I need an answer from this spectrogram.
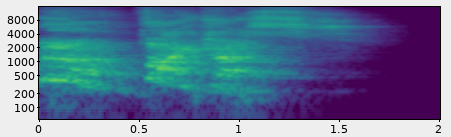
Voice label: Damage Low Chance Soldier Male, Battle; Barks; Dialog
